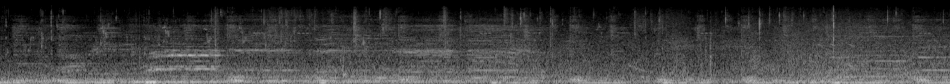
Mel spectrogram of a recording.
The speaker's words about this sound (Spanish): Aquí escuchamos eh, del agua en la piscina, una música de fondo, cómo abrimos una botella, eh, chocan los vasos de Margarita, Margarita al lado de la piscina y de repente suena un teléfono, suena un teléfono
